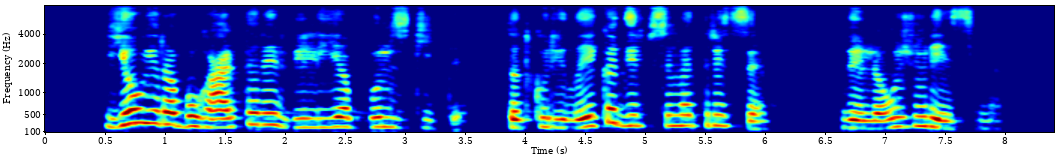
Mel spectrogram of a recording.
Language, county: Lithuanian, Kaunas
